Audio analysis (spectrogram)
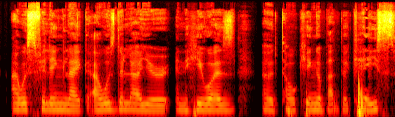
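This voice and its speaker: In a French accent, a woman speaks at a moderate pace with a fairly low pitch, a dark, mellow tone and monotone, flat intonation, on a very clean recording with a silent background. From France. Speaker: podcaster. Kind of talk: storytelling. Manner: halting; casual.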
